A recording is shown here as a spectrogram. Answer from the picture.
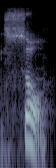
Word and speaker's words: saw: Say. No say, but saw. Okay, the pronunciation is going to be saw. I saw. Can you repeat? Yes. So, right? That's the pronunciation.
